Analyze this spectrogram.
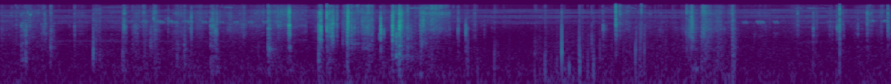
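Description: Faint rustling and scattered small clicks of a hand-held phone being moved and handled, with a busier stretch of rustling about four to five seconds in.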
